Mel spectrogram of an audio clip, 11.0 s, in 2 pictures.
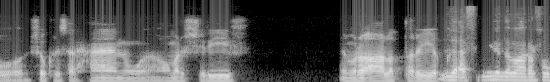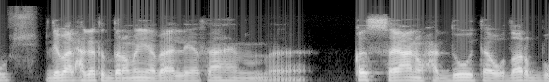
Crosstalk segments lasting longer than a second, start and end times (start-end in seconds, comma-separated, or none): none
